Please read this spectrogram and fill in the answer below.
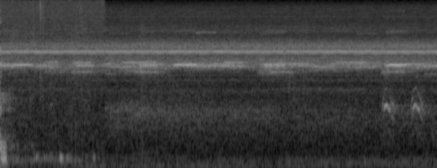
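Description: Crickets chirping steadily in a high-pitched field chorus: one continuous tone with a second, pulsing trill beneath it. A bird's call starts right at the end.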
